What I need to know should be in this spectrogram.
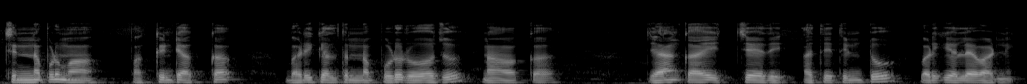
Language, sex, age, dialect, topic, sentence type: Telugu, male, 18-24, Central/Coastal, agriculture, statement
